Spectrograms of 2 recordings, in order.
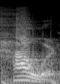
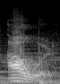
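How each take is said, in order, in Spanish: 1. La palabra empieza con una h aspirada. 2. La palabra empieza directamente con una vocal. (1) "No hay J, no es hour" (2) "es hour"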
